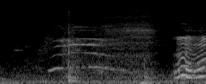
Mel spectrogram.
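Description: A woman's squealing laugh held in behind closed lips, her mouth full of water: two high, whiny cries, the first falling in pitch and the second, louder one wavering up and down about two-thirds of the way in.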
